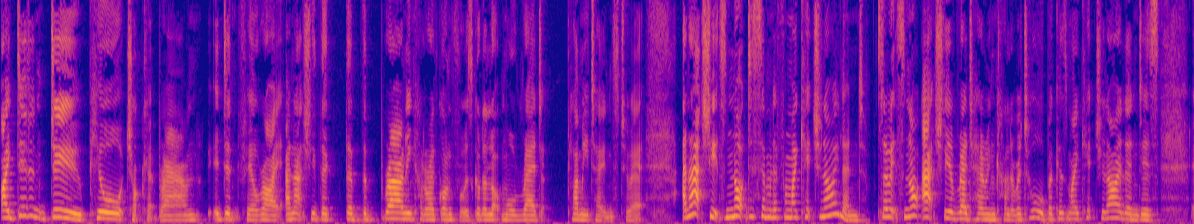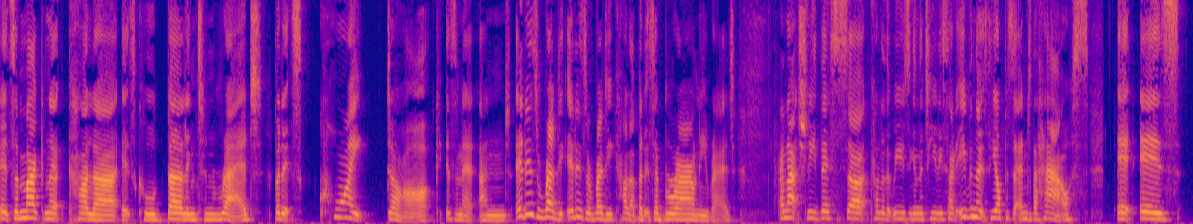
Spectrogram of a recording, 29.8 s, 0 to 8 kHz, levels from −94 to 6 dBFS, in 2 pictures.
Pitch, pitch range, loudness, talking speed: 205 Hz, 185-240 Hz, -22 LUFS, 210 wpm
